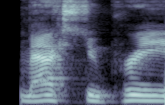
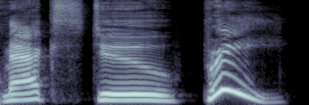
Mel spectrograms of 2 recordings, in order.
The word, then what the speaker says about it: Max Dupree: could be fun um max dupree is probably doing that similar thing right now maybe similar to that in wwe you're saying it wrong you're saying it wrong it's max du bree max do free you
